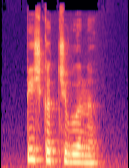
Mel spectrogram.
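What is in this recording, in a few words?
"писькӧдчывлыны", Komi, female; audio dict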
